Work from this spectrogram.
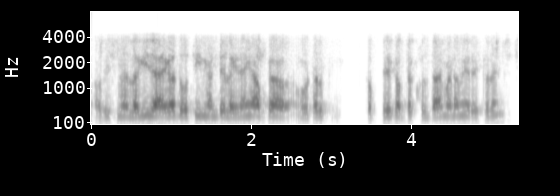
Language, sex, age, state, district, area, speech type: Hindi, male, 18-30, Rajasthan, Karauli, rural, conversation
